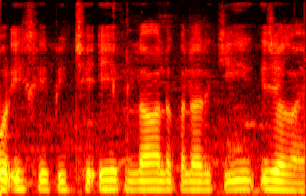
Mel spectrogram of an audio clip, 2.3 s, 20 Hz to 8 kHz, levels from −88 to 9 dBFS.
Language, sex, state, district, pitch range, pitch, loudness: Hindi, male, Uttar Pradesh, Shamli, 125-135 Hz, 130 Hz, -17 LUFS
